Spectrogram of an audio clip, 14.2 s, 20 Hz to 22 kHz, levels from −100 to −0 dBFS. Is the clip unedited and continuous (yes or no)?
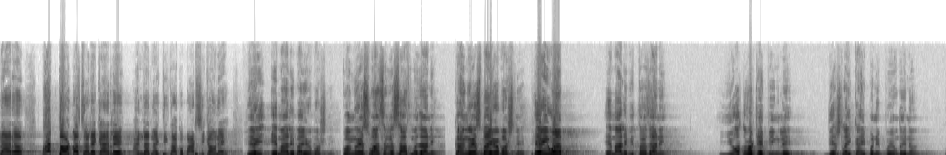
no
